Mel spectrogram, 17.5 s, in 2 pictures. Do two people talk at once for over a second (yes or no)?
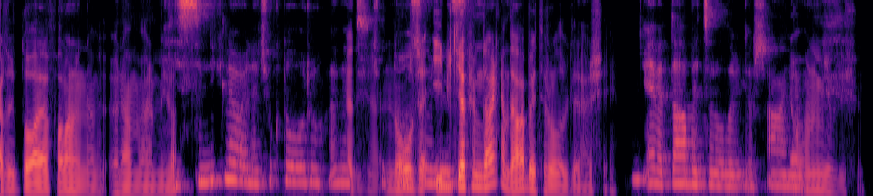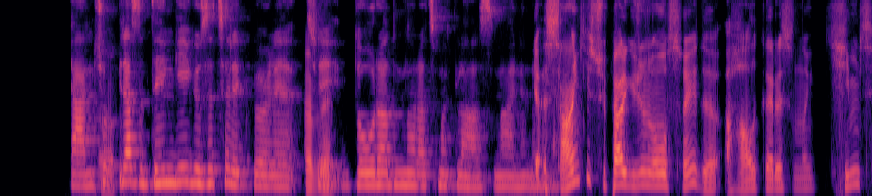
yes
